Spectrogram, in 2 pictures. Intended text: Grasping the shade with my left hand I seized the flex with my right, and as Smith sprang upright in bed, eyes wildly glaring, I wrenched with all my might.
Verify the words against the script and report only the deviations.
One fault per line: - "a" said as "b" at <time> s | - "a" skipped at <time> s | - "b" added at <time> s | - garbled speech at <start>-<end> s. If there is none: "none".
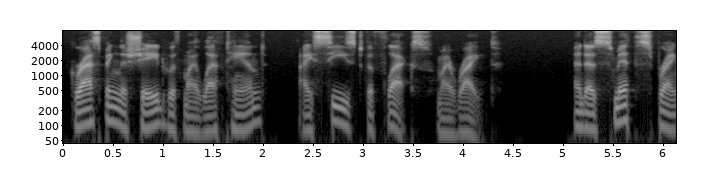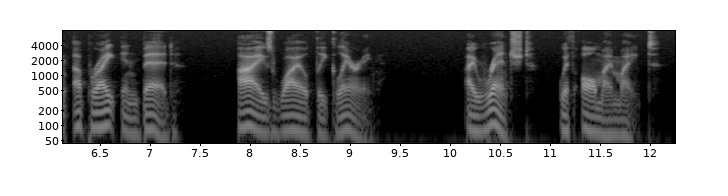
- "with" skipped at 3.7 s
